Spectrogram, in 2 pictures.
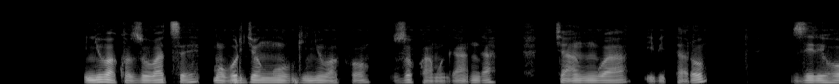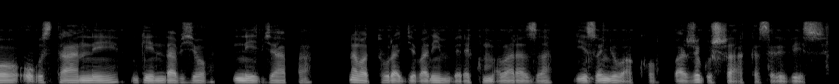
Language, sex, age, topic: Kinyarwanda, male, 18-24, education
